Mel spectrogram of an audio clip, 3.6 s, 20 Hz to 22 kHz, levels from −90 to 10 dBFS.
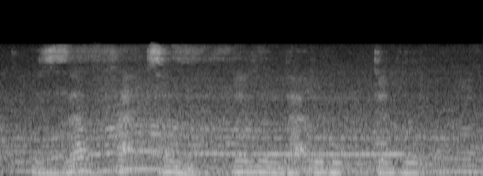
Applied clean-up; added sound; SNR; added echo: none; Accelerating, revving, vroom / Car; 3 dB; reverberation time 2.0 s.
